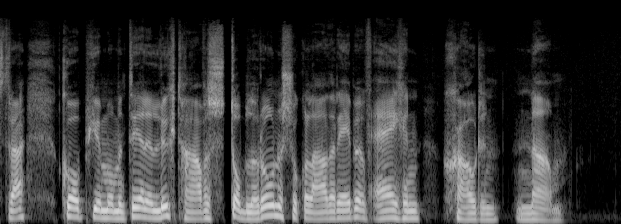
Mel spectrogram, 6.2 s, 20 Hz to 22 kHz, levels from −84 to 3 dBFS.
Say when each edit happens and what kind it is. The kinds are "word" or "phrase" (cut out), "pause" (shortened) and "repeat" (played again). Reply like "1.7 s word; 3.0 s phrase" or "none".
3.7 s phrase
